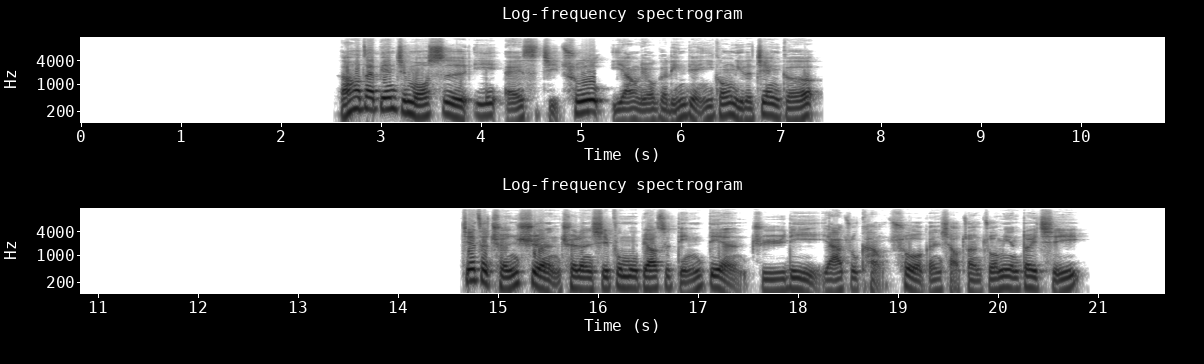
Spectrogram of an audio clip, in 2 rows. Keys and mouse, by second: 1.4 Tab, 4.1 shift+click, 4.7 s, 6.9 s, 8.5 shift+middle click, 8.9 s, 11.9 KP_4, 11.9 KP_1, 13.0 shift+middle click, 14.5 a, 15.0 shift+middle click, 17.8 g, 20.7 shift+click.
